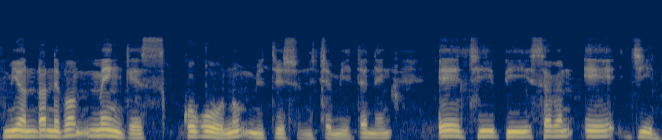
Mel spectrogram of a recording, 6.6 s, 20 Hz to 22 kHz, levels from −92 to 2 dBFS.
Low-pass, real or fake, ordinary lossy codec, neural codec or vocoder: 7.2 kHz; real; none; none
